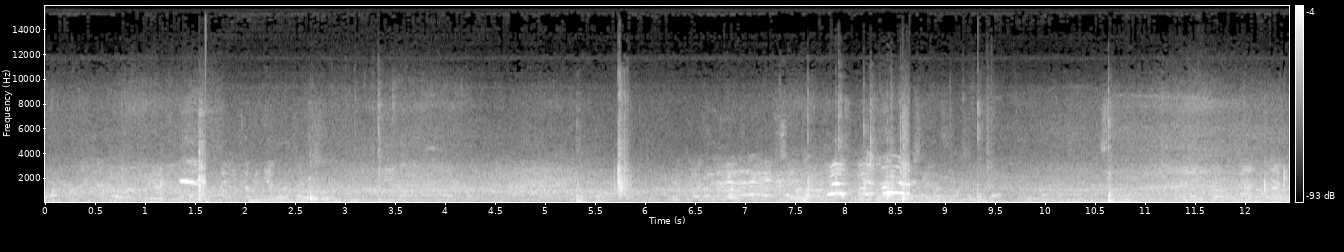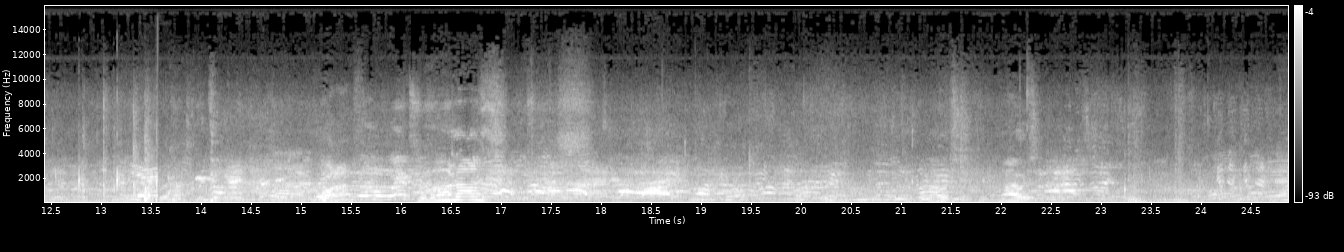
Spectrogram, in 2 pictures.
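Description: Spectators call out and cheer from the touchline.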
